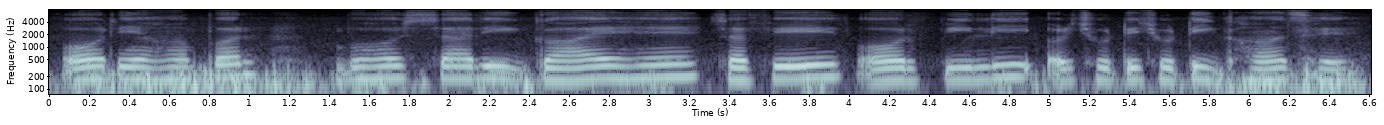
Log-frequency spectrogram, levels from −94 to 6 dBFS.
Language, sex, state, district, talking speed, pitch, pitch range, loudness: Hindi, male, Uttar Pradesh, Deoria, 135 wpm, 165 Hz, 155-175 Hz, -21 LUFS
